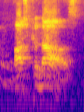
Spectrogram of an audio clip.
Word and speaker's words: Ashkenaz: And it's called, of course, the way you spell them is N-A-Z. That's how you pronounce it in Hebrew. Ashkenaz. They pronounce it Ashkenaz. Not too much different.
